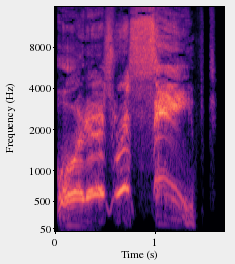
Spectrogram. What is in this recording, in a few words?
Male Goblin Attack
